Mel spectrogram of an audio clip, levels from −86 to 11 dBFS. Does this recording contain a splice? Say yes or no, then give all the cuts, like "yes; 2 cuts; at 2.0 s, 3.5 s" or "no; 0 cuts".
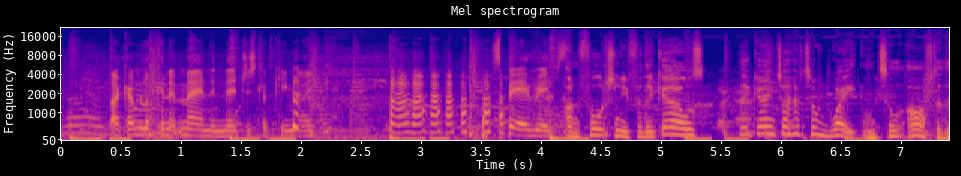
yes; 1 cut; at 4.1 s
